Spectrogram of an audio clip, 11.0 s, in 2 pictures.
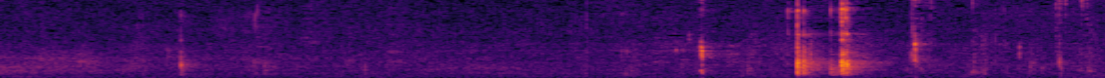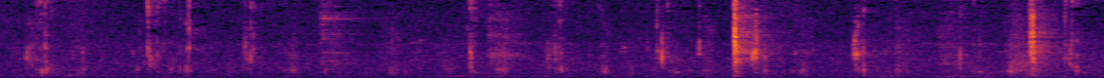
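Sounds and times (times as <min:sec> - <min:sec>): person chewing food: 0:02.8 - 0:11.0
wet mouth clicks and smacks: 0:04.5 - 0:11.0.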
